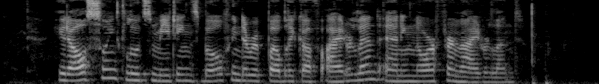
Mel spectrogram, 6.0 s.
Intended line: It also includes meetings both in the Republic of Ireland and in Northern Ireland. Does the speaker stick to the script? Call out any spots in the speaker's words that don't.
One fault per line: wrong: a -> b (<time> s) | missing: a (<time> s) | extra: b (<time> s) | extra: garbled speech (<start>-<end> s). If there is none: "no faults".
no faults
